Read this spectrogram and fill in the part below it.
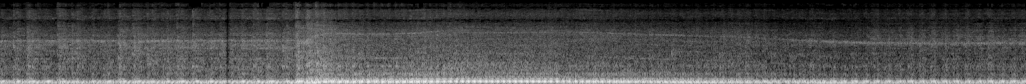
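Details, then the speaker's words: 1991 Mustang 5.0 LX with new Vortech V1 and F-303 cam: lumpy, choppy idle and blip; V8 misfiring and running on about five cylinders. "this technically that is not how it's supposed to"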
